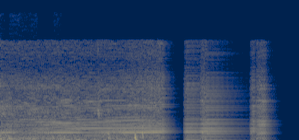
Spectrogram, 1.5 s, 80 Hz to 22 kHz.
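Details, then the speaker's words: 1982 truck with original paint, Sniper 2 EFI system, cold, key turned on in park with emergency brake set: steady electric buzz under a second then abrupt stop; fuel pump priming normally. "Sniper 2 system comes on. Once it comes on, the fuel pump is primed."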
